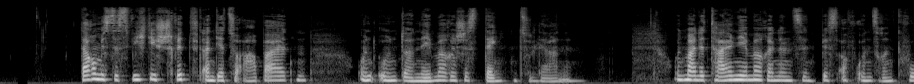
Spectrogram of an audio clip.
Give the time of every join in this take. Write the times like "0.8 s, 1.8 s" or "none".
2.0 s, 8.1 s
